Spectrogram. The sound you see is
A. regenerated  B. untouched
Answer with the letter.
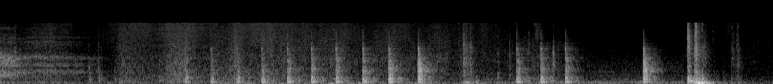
B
